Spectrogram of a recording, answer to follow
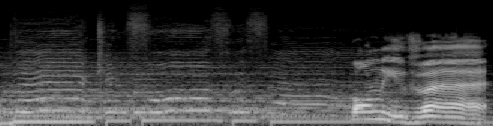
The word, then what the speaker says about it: Bon Iver: Bon Iver is pronounced like the French term Bon Hiver with an H at the front of the Iver, which means something like happy winter.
